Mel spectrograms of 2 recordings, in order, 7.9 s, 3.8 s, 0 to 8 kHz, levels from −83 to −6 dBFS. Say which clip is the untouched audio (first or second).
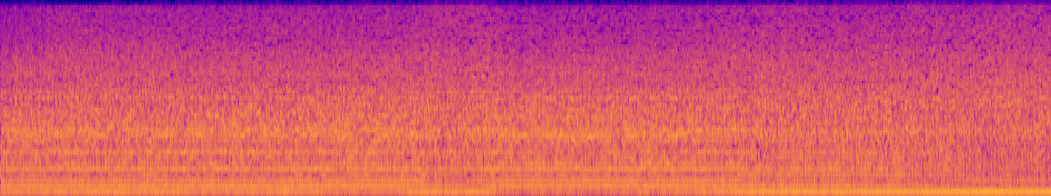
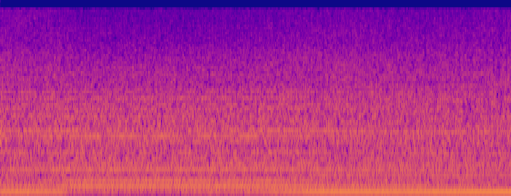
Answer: second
